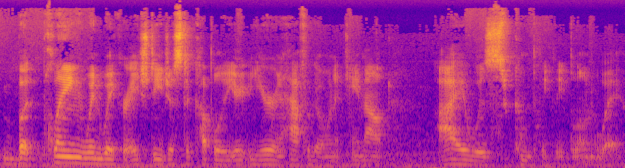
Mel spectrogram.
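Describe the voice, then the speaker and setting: A man's voice: fairly low pitch, steady tone, fairly quick, darkish tone, reverberant, a little hiss or hum. A man co-hosting a podcast in casual chat, talking in a rambling, enthusiastic way and correcting himself as he goes. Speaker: podcast co-host.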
